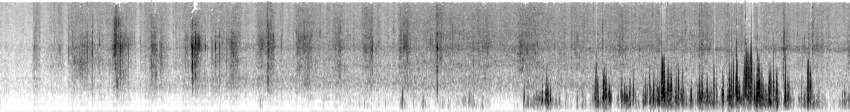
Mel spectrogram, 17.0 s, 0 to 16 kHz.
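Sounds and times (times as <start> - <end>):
footsteps on sand: 0.5 - 17.0
wind buffeting microphone: 3.8 - 17.0.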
